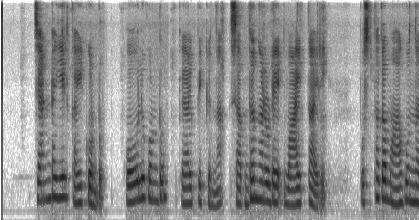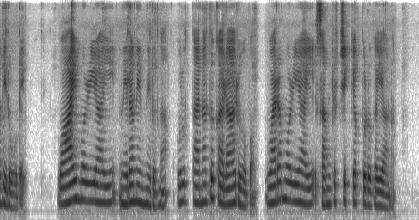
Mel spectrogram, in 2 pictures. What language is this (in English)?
Malayalam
